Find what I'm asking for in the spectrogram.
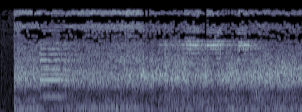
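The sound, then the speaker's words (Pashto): Busy street traffic in Kabul's market area during a curfew, with a steady, dense roar of cars and a brief car horn toot near the start over the continuous noise. “په بازارونو کې تګ راتګ ډېر دی، پلورنځي بیرته دي او موټر هرې خواته ځي او راځي.”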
